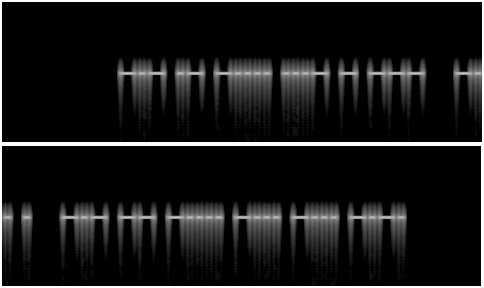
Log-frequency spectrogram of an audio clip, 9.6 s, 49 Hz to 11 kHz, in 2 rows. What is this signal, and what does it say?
Morse code, heard as a keyed tone, about 25 wpm, 700 Hz. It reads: KA6VTO DE KM6BBC
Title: USA Callsign DE Callsign 25wpm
